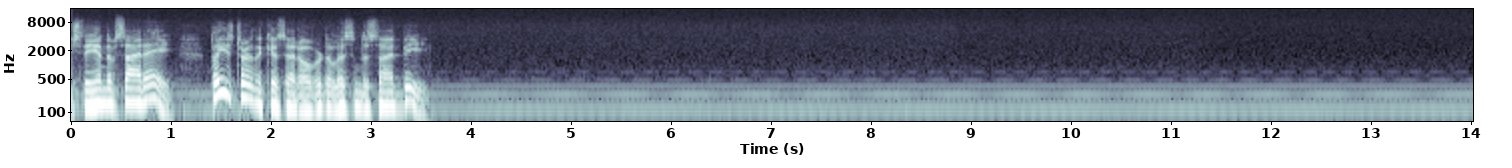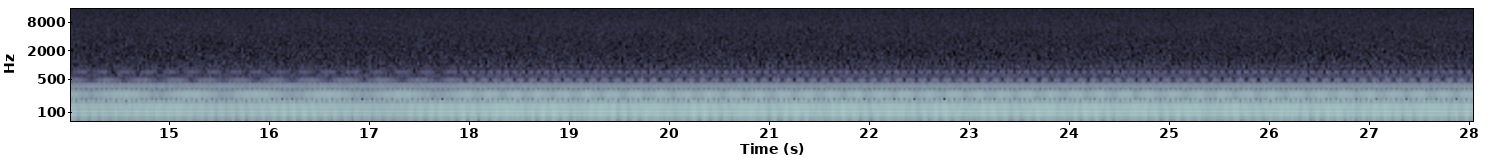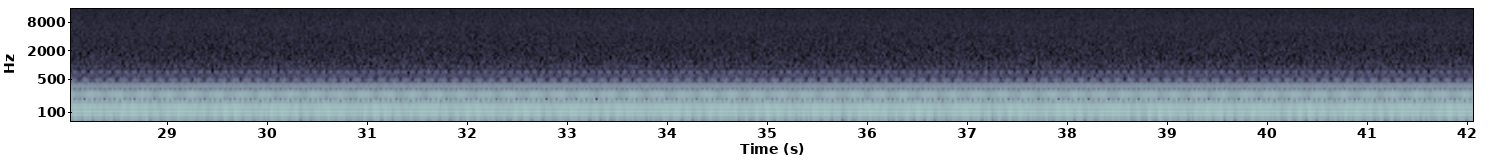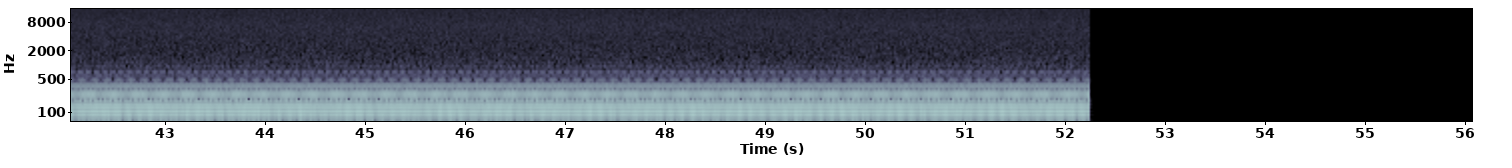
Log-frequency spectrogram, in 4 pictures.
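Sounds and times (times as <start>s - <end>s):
low electrical mains hum: 0.0s - 52.3s.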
